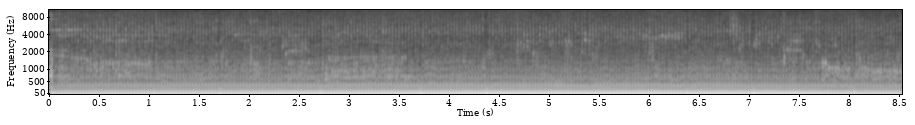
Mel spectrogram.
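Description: Wall of car-audio subwoofers playing deep bass at high volume: heavy, steady low notes that shift in a repeating pattern about every two-thirds of a second.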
